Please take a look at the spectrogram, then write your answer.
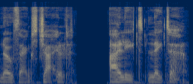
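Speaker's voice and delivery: put-on deep, tuneless, gravel-voiced old woman barking. Grandma, propped up in bed, turns down Rosa's offer of stew: deep, tuneless, gravelly bark. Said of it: "barked Grandma, her voice deep and tuneless, like a saxophone full of gravel".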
